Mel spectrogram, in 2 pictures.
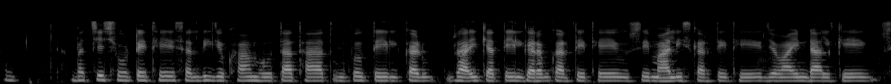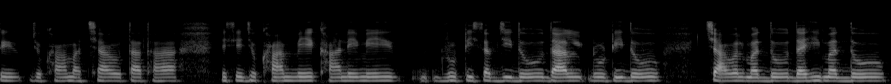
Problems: constant background noise, background conversations at intervals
